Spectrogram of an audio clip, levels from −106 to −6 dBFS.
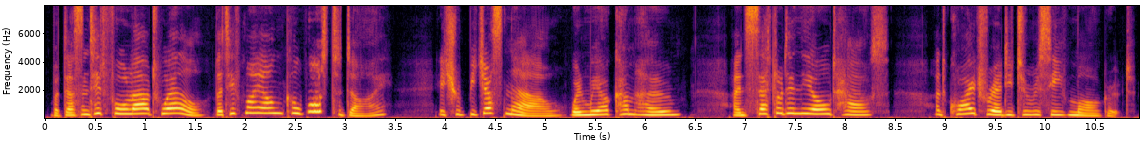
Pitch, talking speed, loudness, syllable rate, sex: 270 Hz, 190 wpm, -17 LUFS, 4.9 syllables/s, female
